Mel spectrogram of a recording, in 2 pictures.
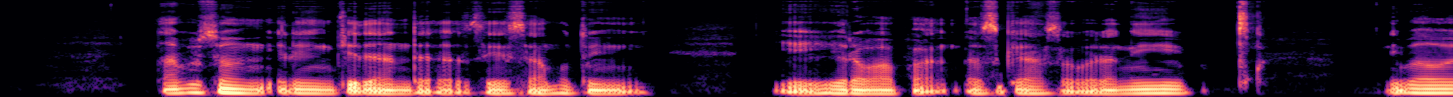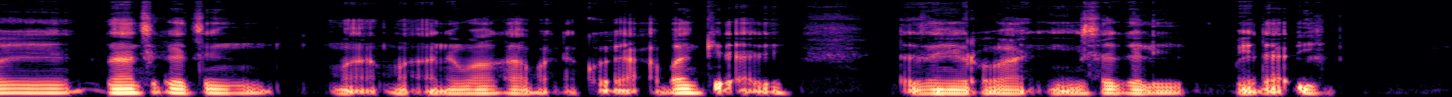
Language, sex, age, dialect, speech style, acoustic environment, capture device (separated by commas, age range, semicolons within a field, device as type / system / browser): Hausa, male, 18-24, Nigeria - Kano, happy; relaxed; focused; excited, appliances; nature; silence, mobile / Linux / Chrome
